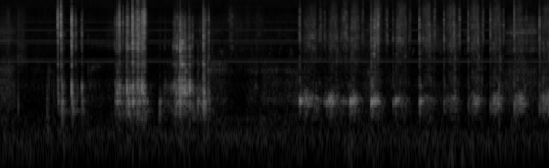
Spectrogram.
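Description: Scraping and rubbing on an oil-painting palette: a few separate strokes, then from about halfway a run of short, even strokes about three a second.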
